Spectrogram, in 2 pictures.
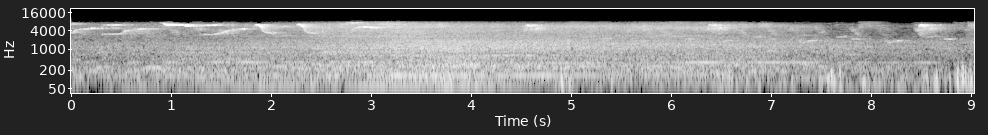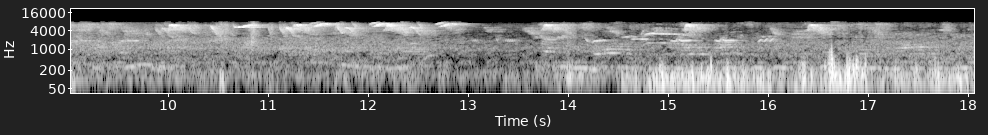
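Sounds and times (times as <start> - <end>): small birds chirping: 0.0 - 18.0
low rumble on microphone: 14.5 - 18.0.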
